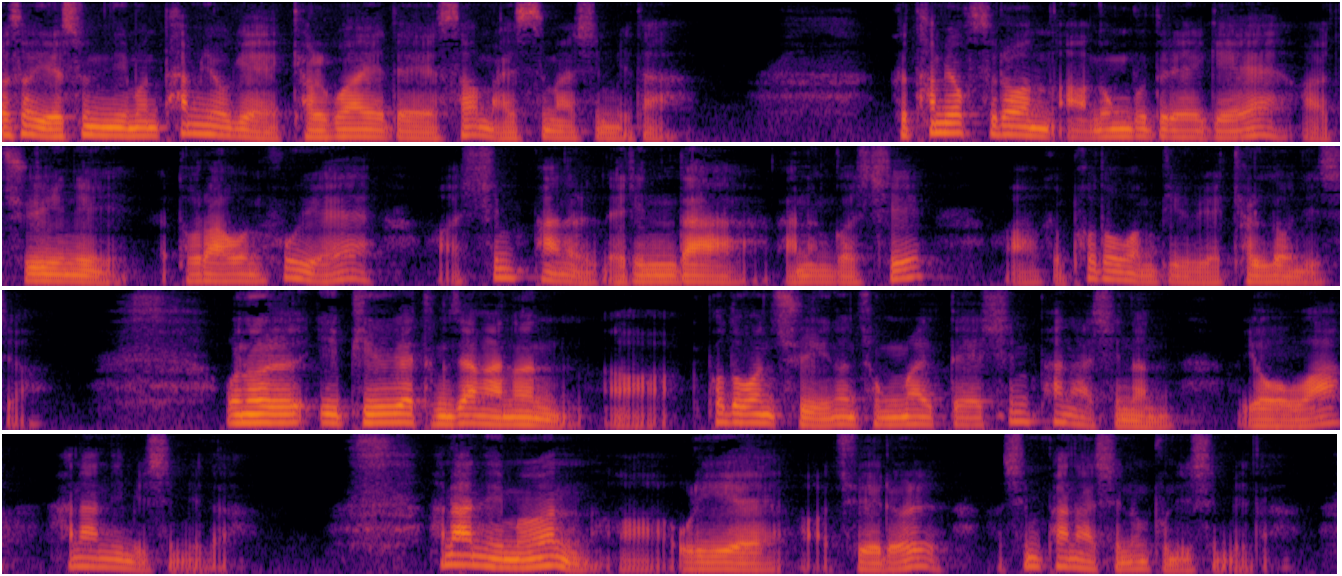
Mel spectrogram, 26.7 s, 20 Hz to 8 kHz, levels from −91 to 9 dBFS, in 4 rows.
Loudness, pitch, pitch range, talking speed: -29 LUFS, 105 Hz, 90-130 Hz, 260 characters per minute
